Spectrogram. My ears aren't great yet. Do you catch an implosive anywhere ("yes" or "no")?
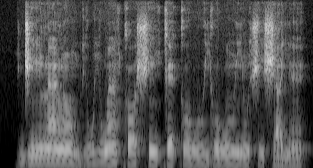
no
